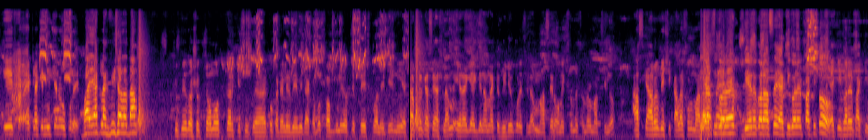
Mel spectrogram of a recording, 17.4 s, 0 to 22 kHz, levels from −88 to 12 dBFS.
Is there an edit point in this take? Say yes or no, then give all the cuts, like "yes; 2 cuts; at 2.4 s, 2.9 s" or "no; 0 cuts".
yes; 3 cuts; at 2.7 s, 8.2 s, 14.0 s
